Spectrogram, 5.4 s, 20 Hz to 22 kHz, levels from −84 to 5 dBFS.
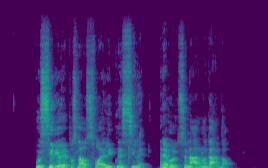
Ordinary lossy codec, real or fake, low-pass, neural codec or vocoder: none; real; 19.8 kHz; none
